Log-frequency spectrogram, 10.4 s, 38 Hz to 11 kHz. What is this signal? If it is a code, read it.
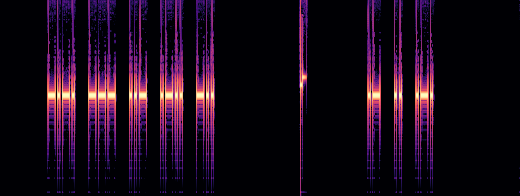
Morse code, heard as a keyed tone, about 25 wpm, spaced as for 18 wpm, 690 Hz. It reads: COULD AIR
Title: 2x Character Spacing - Top 300 Words - 25wpm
